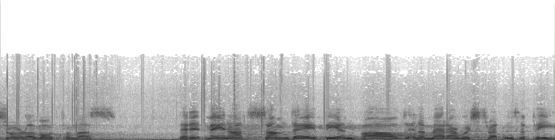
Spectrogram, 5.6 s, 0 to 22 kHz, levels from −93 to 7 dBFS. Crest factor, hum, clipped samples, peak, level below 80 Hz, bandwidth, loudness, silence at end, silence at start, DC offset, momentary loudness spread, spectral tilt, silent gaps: 16 dB; none; under 0.1%; -4 dBFS; -30 dBFS; 13.5 kHz; -20 LUFS; 0 s; 0 s; under 0.1%; 12 LU; -5.5 dB/octave; none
